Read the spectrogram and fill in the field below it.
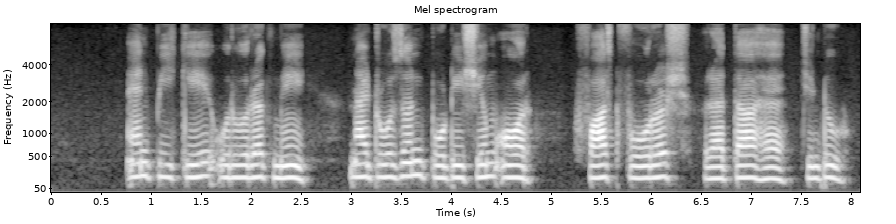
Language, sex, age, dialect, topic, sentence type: Hindi, male, 18-24, Garhwali, agriculture, statement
